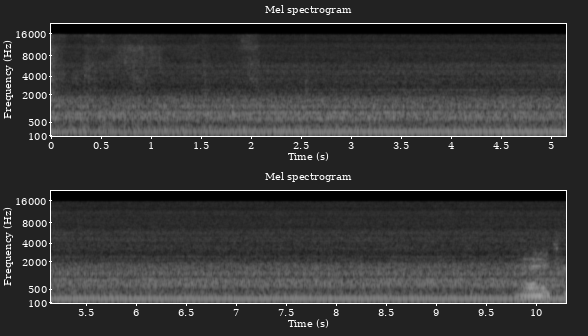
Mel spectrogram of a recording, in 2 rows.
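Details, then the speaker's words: Vacuum pump connected straight to a water manometer, line closed off, reading 15.5 inches of vacuum and rising no further: constant low hum at one steady pitch, never rising or falling; pump pulling steadily against the closed line, nothing abnormal. "you can hear the you can hear the pump to pump this is closed off okay it's like putting a stopper because the water is so heavy it's like putting a stopper in this too it just stops it it won't go any higher"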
